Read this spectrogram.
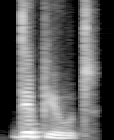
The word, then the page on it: depute: Indian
